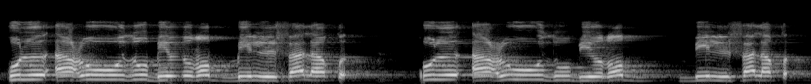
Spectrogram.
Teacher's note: কুল বলার পর আওয়াজটাকে বন্ধ করা যাবে না, আওয়াজটা চালাই নিতে হবে। কুল আউযু বিরাব্বিল ফালাক, কুল আউযু বিরাব্বিল ফালাক, এভাবে আওয়াজটাকে চালাই যেতে হবে, আওয়াজটাকে বন্ধ করা যাবে না।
